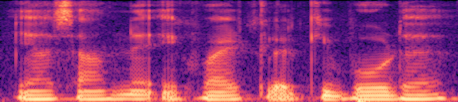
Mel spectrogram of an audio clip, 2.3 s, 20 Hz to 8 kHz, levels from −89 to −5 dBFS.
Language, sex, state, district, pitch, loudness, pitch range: Hindi, male, Jharkhand, Ranchi, 115 Hz, -14 LUFS, 110-120 Hz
